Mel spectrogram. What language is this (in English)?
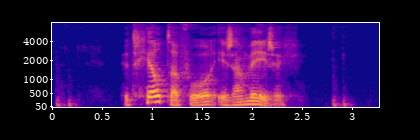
Dutch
